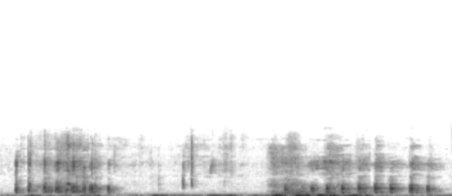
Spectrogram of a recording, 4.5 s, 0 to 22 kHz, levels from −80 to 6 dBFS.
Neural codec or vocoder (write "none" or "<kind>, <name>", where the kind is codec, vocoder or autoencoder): none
